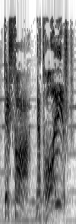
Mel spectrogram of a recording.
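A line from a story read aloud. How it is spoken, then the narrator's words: Yelling. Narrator (Russian): заорал он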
